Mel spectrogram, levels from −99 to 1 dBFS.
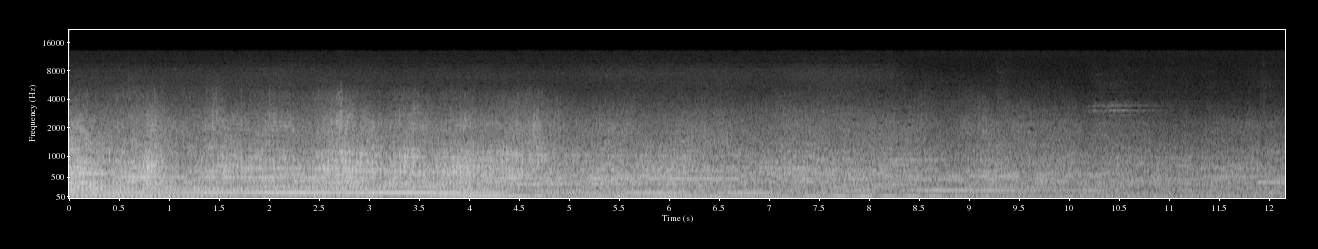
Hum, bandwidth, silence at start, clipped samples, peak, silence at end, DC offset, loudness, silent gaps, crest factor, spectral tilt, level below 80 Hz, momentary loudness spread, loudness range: none; 9.6 kHz; 0 s; under 0.1%; -4 dBFS; 0 s; under 0.1%; -25 LUFS; none; 20 dB; -8 dB/octave; -34 dBFS; 14 LU; 11 LU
